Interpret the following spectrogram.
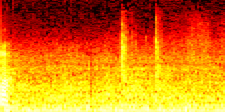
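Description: Steady low engine drone of a vehicle with a faint even hiss, with a couple of faint clicks about a second and a half in.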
